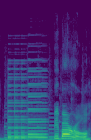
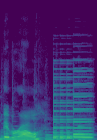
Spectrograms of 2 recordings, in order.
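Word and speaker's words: Bibarel: is actually reg I biar not bibero this thing is actually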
